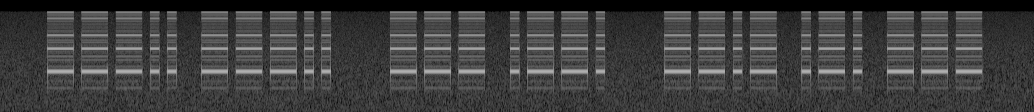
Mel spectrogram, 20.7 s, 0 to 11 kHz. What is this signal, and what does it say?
Morse code, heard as electronic beeps, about 7 wpm, 1240 Hz. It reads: 88 OP QRO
